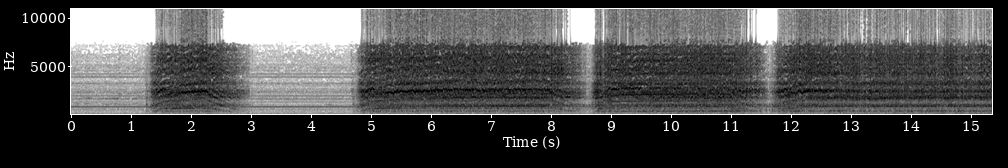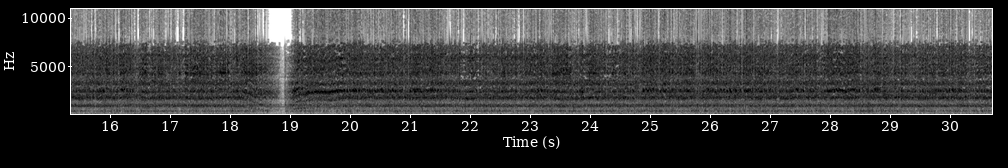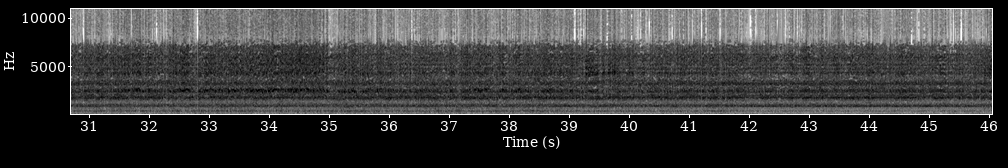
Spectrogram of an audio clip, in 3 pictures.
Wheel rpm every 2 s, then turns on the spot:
70, 10, 150, 180, 170, 130, 230, 230, 200, 150, 230, 230, 230, 230, 240, 230, 230, 230, 230, 230, 230, 230, 230.
none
